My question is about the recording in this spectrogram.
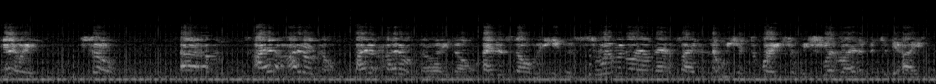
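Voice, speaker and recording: A woman giving an urgent, halting eyewitness account, repeating herself and restarting as she talks. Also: mid-range voice, animated. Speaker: eyewitness interviewee. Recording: distant mic with clear background noise.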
